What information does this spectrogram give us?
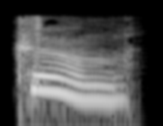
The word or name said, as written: coom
